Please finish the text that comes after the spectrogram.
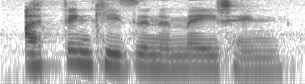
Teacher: The word think is stressed in this sentence, and he's is unstressed. When these words are linked, the h is dropped.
